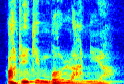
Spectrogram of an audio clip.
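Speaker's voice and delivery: usual speaking voice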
